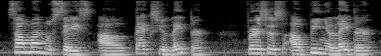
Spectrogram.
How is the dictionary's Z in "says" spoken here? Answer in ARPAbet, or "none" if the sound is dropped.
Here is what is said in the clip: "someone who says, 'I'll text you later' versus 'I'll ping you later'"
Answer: S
